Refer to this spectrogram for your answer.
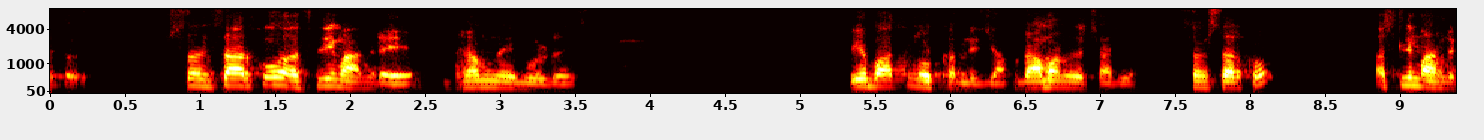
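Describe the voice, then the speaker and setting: A man's voice: sits high, no echo, dull audio. A male teacher giving an online philosophy class, explaining patiently and repeating key points.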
